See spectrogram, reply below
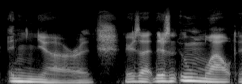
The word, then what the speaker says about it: Enya: All right, I'm being told that it's Enya, so I guess you were saying it correctly. – Well, it is Enya, but I don't listen to it.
